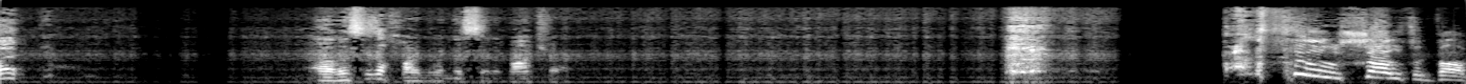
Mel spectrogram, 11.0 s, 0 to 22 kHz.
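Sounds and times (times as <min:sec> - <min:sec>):
speech: 0:00.0 - 0:00.2, 0:02.4 - 0:04.4, 0:09.8 - 0:10.9
sharp exhalation: 0:07.4 - 0:08.4
loud sneeze into palm: 0:07.5 - 0:08.1, 0:09.2 - 0:09.8.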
